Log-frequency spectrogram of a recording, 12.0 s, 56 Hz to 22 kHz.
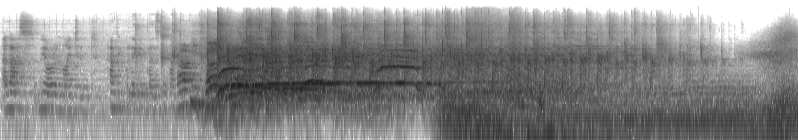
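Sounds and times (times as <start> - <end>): audience applause: 2.9 - 11.0
cheering voices: 3.0 - 10.6.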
